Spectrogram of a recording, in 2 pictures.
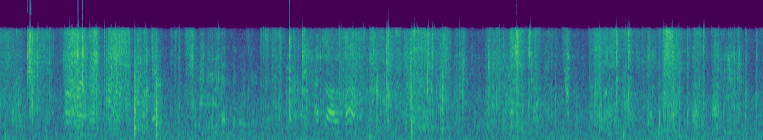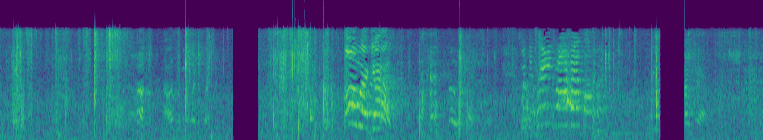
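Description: Street hockey sticks clacking and scraping on pavement, with sharp hits during play and players shouting, two louder shouts about two-thirds of the way through.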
